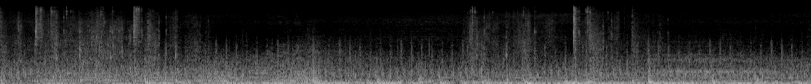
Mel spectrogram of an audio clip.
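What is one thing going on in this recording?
Grass rustles as a soldier crawls through it.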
